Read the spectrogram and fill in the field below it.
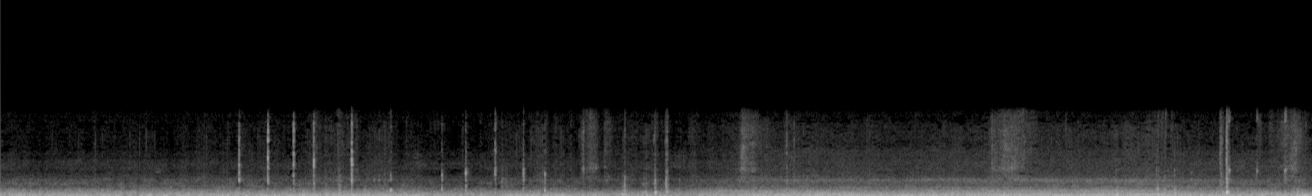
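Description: A car engine rumbles low and steady from inside the car.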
